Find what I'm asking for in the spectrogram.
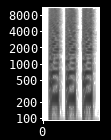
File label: game synth beep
